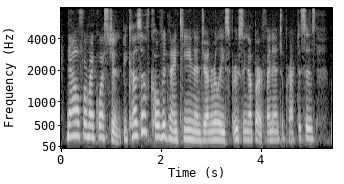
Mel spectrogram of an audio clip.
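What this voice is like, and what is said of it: Minnesota regional accent. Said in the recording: “from the Twin Cities in Minnesota... my accent is weird”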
